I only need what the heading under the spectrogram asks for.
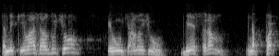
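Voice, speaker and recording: A man doing a shrill furious lady of the house. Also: expressive, a little slow. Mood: scornful. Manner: shrill scolding, hurls insults. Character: furious haughty mistress of a house, woman. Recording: tinny phone-like line.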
